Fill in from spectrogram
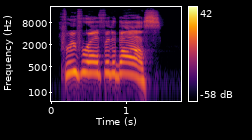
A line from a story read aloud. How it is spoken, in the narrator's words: Sam yelling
